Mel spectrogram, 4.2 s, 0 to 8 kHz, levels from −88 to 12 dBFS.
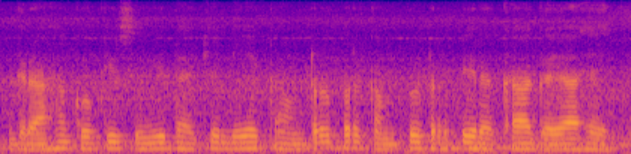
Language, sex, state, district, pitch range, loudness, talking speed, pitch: Hindi, male, Gujarat, Valsad, 105-125 Hz, -19 LUFS, 170 wpm, 115 Hz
